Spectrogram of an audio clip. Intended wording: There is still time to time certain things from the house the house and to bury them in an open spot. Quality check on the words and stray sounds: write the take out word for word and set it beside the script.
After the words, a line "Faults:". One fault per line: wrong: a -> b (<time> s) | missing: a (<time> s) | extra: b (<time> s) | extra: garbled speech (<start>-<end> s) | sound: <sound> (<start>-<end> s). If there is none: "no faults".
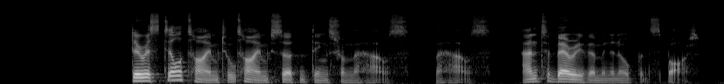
There is still time to time certain things from the house the house and to bury them in an open spot.
Faults:
no faults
